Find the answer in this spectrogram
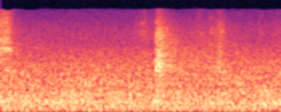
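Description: Steady, quiet room noise in a shop, with a short faint hiss about a second in.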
